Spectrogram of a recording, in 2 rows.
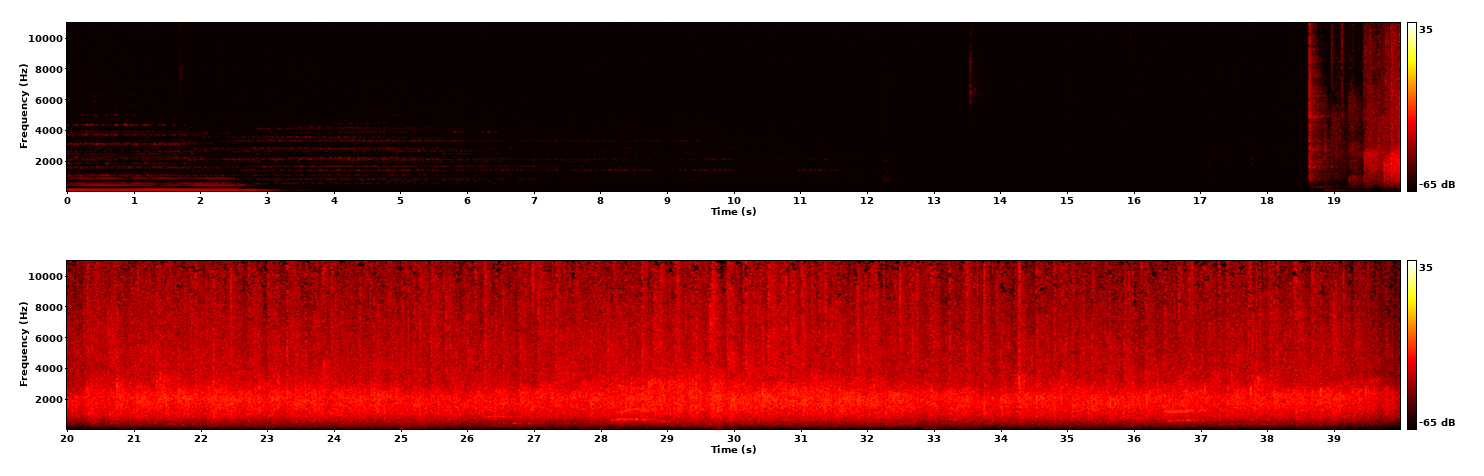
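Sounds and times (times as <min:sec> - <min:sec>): audience applauding: 0:19.2 - 0:40.0.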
